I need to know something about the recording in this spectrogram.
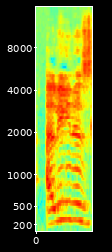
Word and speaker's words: Alina: I think that's Alina, that's how you pronounce it.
